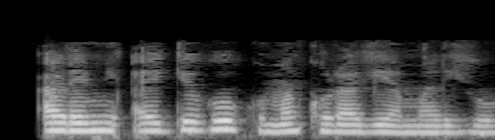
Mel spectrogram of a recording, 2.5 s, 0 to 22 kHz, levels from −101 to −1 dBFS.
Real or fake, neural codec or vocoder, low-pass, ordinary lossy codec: real; none; 7.2 kHz; AAC, 24 kbps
